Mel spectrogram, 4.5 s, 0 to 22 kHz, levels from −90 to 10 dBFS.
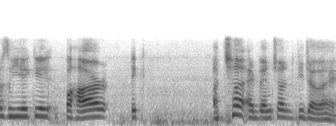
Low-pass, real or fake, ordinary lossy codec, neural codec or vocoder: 7.2 kHz; fake; Opus, 24 kbps; codec, 16 kHz, 0.8 kbps, ZipCodec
